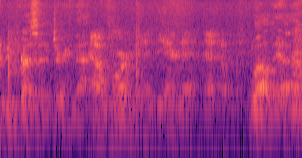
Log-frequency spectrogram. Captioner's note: voiceover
